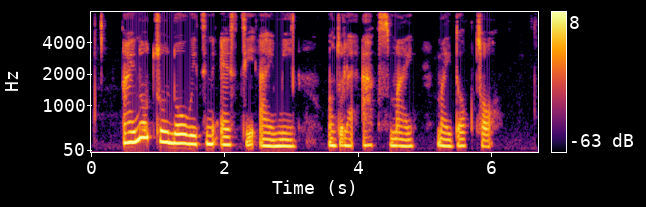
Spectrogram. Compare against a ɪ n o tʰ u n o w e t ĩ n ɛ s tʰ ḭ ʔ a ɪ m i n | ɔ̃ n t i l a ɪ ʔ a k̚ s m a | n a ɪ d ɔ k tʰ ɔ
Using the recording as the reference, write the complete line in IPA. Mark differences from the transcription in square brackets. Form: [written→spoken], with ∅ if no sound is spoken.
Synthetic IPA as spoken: a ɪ n o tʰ u n o w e t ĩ n ɛ s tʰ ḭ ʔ a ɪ m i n | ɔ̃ n t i l a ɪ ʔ a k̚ s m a | [n→m] a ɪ d ɔ k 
